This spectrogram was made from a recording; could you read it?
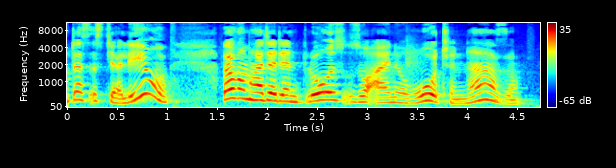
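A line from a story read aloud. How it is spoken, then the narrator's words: Astonished king exclaiming. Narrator (German): rief der König erstaunt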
